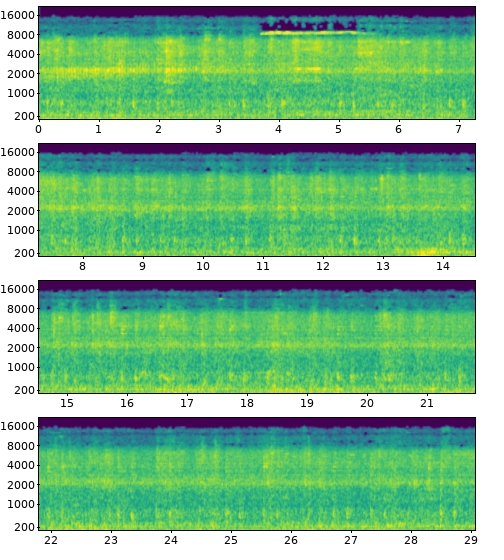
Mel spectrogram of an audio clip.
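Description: Container freight train rolling steadily past: the continuous noise of its flatcars' wheels on the rails, with a short louder knock about halfway through.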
